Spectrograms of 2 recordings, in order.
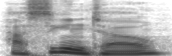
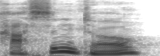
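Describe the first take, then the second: First: The name begins with a soft J sound. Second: The name begins with a soft J sound.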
